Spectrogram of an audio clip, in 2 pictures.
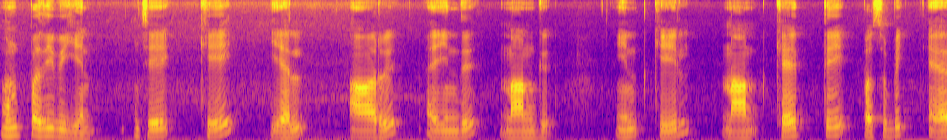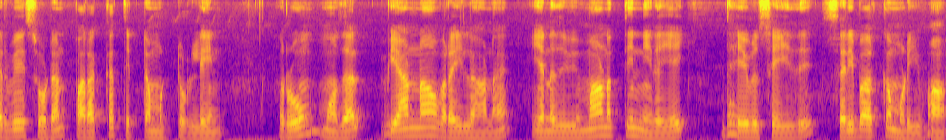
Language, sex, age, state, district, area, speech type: Tamil, male, 18-30, Tamil Nadu, Madurai, urban, read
